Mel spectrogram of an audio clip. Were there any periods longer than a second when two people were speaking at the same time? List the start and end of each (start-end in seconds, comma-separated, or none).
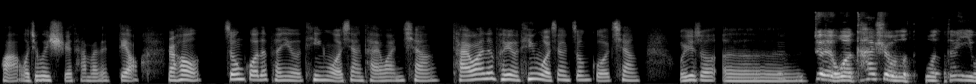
none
